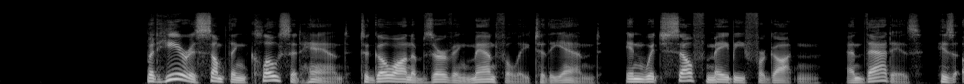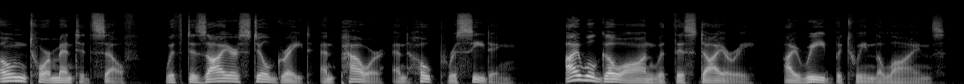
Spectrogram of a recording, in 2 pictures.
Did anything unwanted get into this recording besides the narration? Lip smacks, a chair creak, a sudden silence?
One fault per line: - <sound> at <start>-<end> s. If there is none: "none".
none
